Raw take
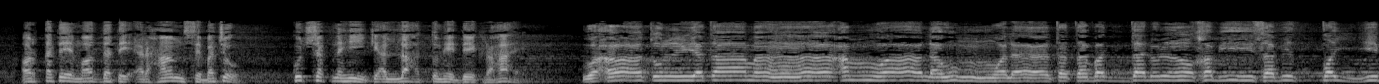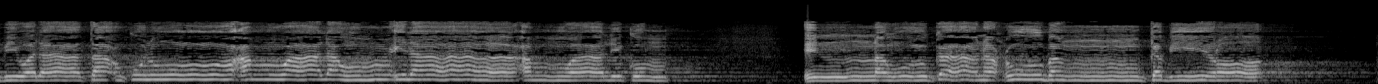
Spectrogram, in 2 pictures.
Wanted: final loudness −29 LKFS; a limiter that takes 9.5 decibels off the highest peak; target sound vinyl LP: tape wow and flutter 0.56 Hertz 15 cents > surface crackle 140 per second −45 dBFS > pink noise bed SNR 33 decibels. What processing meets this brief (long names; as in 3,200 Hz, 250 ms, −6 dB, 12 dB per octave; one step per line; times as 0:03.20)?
brickwall limiter −14 dBFS
tape wow and flutter 0.56 Hz 15 cents
surface crackle 140 per second −45 dBFS
pink noise bed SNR 33 dB
level −3.5 dB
